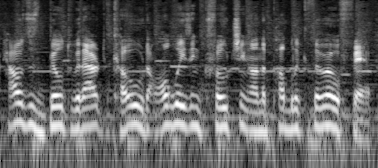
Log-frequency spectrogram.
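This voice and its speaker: A man's voice: on the high side, steady tone, normal speed. Man with rhotacism, r sounding like w. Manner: sarcastic, exasperated, profane. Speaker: video essay critic. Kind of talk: opinionated ranting video commentary. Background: music behind the voice.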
